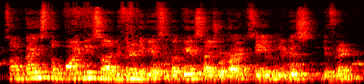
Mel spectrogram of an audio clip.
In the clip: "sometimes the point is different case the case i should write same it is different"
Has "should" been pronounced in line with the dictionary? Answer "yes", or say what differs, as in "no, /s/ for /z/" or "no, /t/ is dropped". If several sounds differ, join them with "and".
yes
